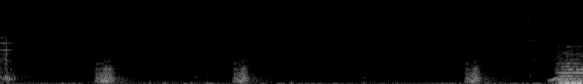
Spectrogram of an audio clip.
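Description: A short interface click sounds a few times.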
